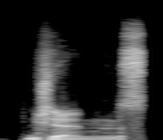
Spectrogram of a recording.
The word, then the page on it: gens: British English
